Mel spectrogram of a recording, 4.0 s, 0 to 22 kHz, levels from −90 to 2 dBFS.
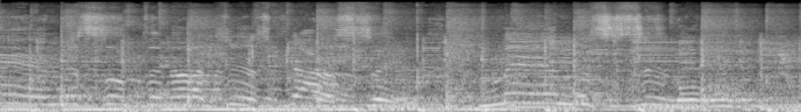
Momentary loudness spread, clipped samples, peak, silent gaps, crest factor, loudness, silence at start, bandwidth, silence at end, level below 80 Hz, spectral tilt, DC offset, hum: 4 LU; under 0.1%; 0 dBFS; none; 12 dB; -12 LUFS; 0 s; over 20 kHz; 0 s; -24 dBFS; -4 dB/octave; under 0.1%; none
